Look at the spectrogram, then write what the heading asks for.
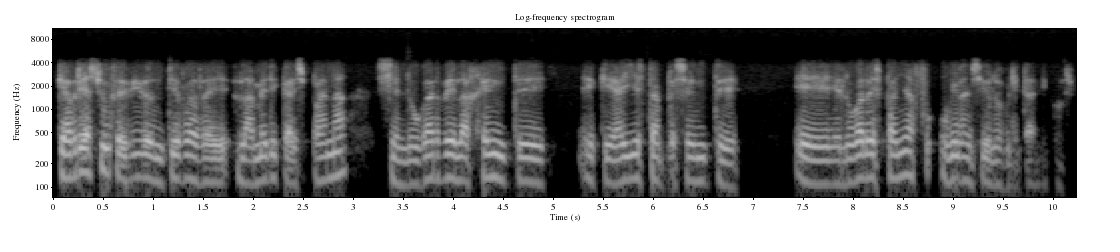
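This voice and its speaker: A man, a history of law professor, giving measured, lecturing answers in a radio interview, with many fillers and restarts. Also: mid-range voice, steady tone, creaky, no room sound, phone-quality sound.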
